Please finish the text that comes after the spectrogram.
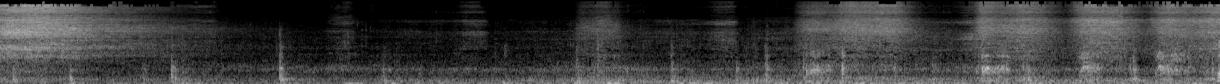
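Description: Loud bursts of hissing steam vent from a steam locomotive in waves, rising and falling over a low rumbling background, with sharp releases near the start and end.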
